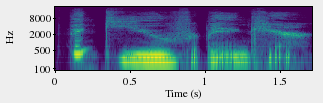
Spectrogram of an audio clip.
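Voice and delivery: cheeky whispered thanks. Retold or imitated. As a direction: whisper the same words back to him. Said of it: "And I looked up at him and I said".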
